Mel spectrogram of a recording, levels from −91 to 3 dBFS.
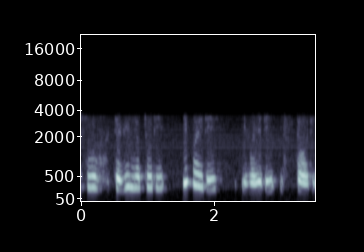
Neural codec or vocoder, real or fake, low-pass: none; real; 3.6 kHz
